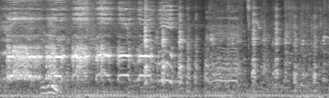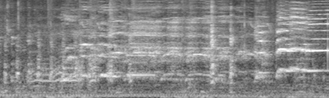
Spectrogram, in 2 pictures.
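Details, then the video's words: Kukuak balenggek rooster crowing at a Sunday joint practice in Ampang Kualo: a held harmonic note at the start, then a longer stepped crow later, over clapping and crowd noise from the gathering. "ayam kukuak balenggek"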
